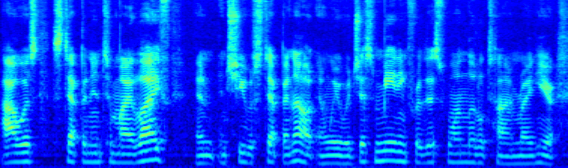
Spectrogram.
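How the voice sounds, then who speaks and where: Speaking fairly quickly with a Boston accent, a man uses ordinary pitch variation. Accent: Boston area. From Massachusetts (Lynn, near Boston). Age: 60s. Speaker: folk singer-songwriter and storyteller. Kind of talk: storytelling in a live-streamed concert. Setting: live stream concert. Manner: animated.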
